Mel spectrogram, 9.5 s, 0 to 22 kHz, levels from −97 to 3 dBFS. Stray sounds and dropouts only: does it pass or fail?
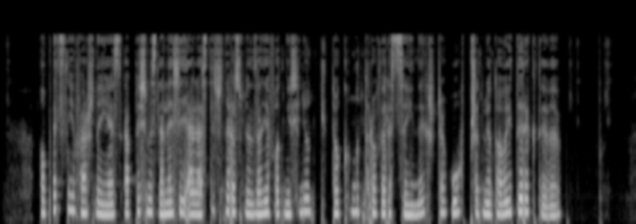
fail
